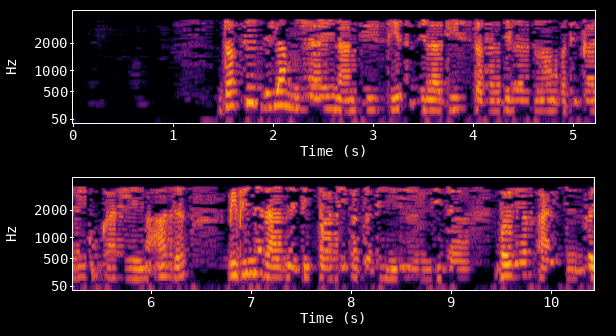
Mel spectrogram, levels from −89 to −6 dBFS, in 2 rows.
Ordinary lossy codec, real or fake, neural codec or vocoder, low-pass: none; real; none; 3.6 kHz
